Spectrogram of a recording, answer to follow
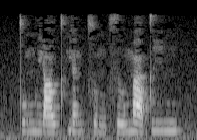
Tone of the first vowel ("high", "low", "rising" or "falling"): rising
